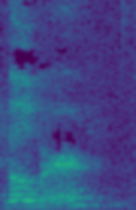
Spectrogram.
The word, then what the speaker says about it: Bober: Um, she tried to warn them about the property, but her father, Raymond Bober, that's how it's pronounced, it looks like Bobber, basically, mm-hmm. but with, no, with only like two B's, um, had made the decision to just buy it.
